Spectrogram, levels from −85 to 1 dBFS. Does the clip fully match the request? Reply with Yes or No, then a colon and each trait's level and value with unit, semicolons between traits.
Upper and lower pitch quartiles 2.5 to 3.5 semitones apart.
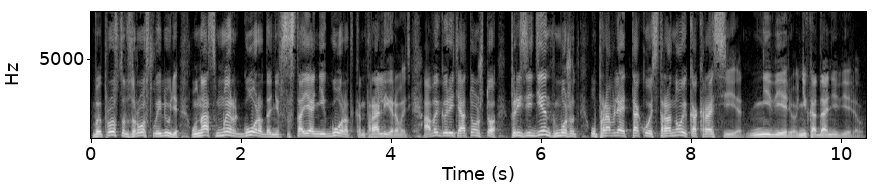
No: wide, 5.5 semitones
